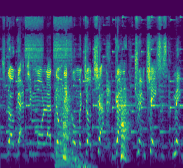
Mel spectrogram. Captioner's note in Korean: 하- 하!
